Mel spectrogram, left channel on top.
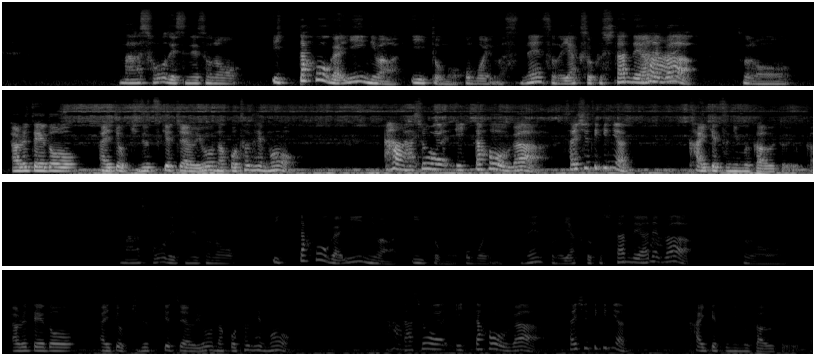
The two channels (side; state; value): right; quieter; 24.5 dB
